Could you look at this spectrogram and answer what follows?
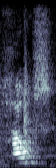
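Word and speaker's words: haux: what that prayer whatever you're saying is it house house house house so it's spelled h a u x okay and then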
